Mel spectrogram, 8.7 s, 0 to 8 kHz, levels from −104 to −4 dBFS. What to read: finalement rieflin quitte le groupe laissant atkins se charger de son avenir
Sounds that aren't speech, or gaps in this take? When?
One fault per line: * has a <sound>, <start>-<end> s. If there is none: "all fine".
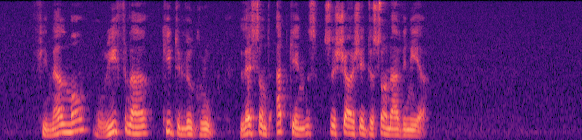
all fine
